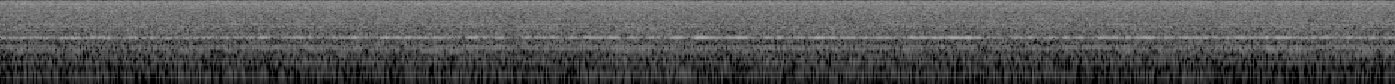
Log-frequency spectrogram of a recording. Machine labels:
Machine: fan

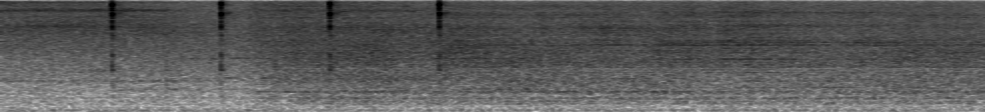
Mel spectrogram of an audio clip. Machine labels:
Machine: valve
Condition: abnormal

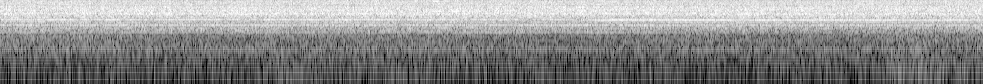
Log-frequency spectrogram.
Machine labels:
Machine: pump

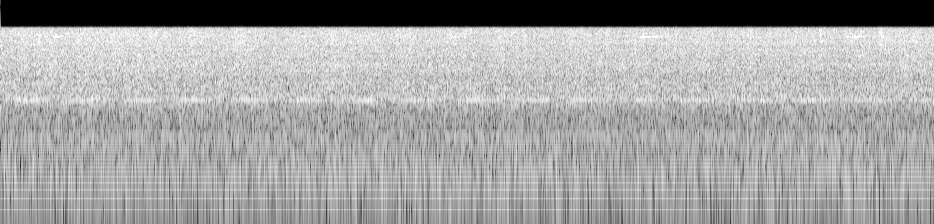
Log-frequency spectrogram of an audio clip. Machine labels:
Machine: fan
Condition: abnormal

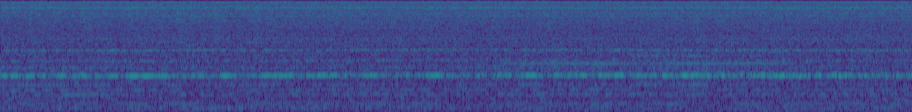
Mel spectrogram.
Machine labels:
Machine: slide rail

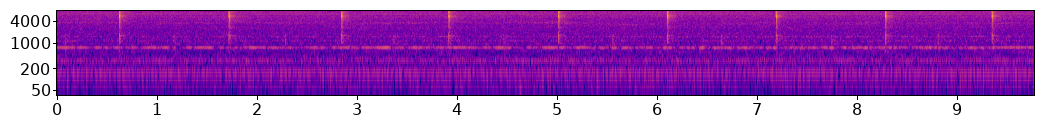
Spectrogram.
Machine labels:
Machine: valve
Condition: normal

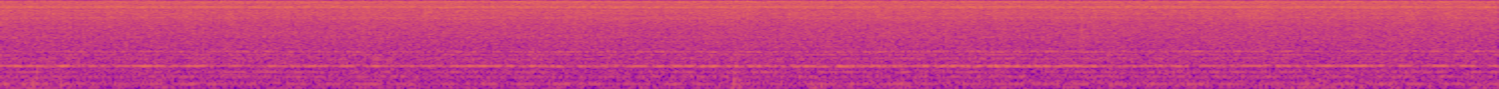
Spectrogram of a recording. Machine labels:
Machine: fan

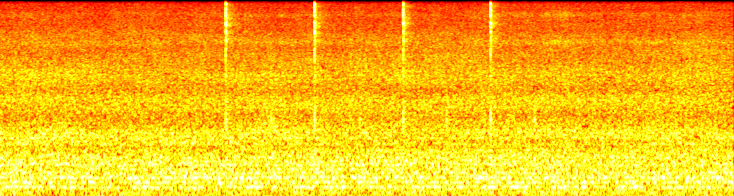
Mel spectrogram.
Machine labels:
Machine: valve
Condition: normal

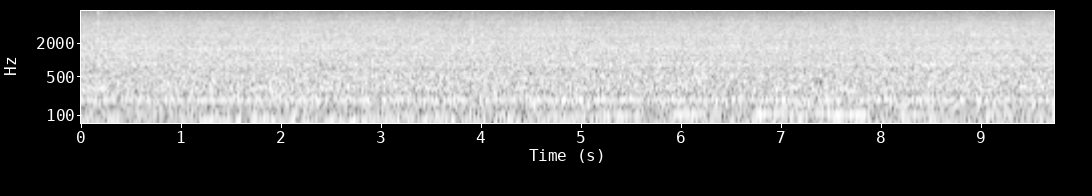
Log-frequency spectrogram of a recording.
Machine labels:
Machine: pump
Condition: normal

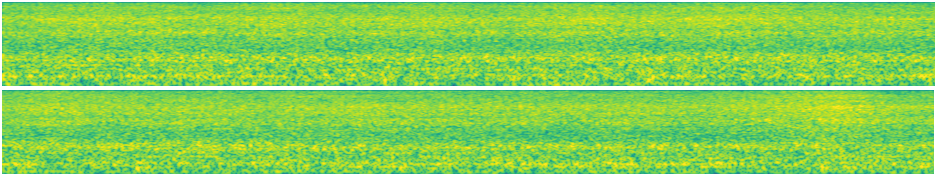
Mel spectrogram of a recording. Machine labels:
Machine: slide rail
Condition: normal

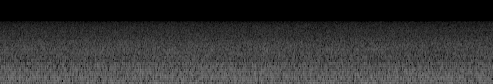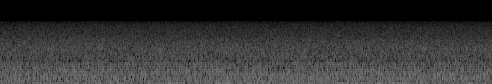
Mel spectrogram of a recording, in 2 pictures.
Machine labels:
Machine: fan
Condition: normal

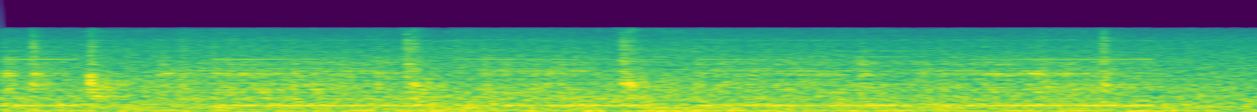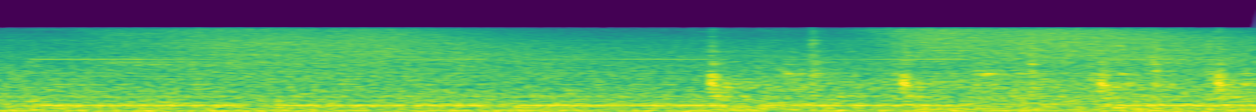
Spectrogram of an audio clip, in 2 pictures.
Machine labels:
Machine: slide rail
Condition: normal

